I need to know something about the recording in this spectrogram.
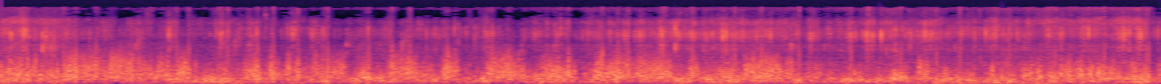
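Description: Loud, steady wind buffeting on a moving camera's microphone, with a constant rough flutter.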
